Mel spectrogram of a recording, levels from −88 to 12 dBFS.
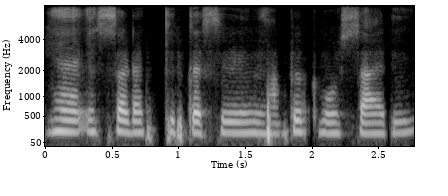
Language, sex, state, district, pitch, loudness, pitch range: Hindi, female, Haryana, Charkhi Dadri, 195 Hz, -20 LUFS, 185-205 Hz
